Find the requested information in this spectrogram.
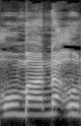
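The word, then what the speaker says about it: أمناء: bin smit Al ulama umanaur rusul Tapi bacanya Al ulama amanaur rusul saya katakan salah kenapa Karena di sini umana jmaah taksir ya para ulama itu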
